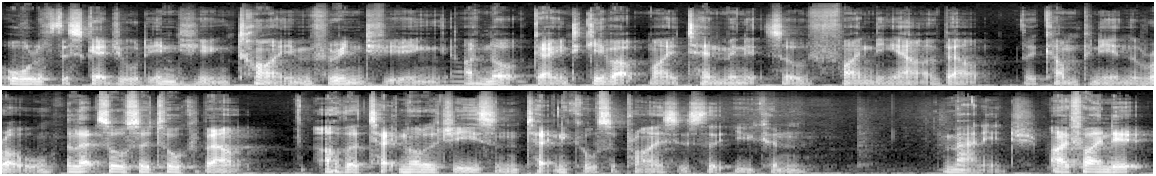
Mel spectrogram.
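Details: Vocal fatigue in a male speaker, which he attributes to talking a lot without drinking enough; he says his voice is degraded, stressed and not at its peak condition.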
